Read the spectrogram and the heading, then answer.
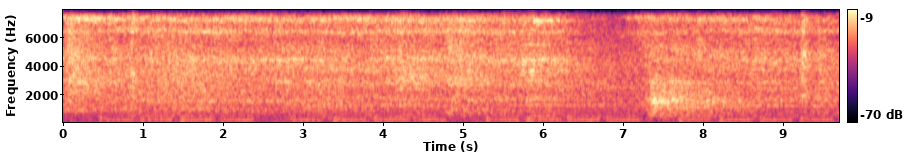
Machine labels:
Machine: slide rail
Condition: normal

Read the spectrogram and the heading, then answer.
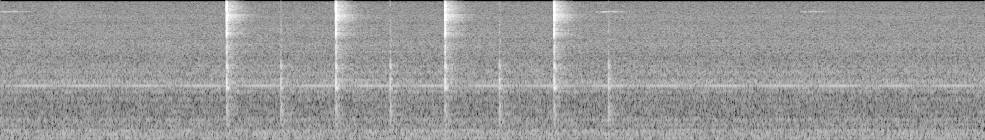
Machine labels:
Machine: valve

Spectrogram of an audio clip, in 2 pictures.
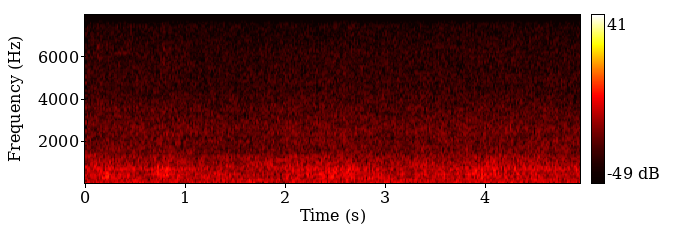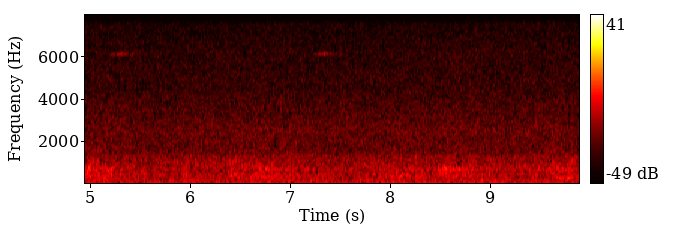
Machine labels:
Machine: pump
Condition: abnormal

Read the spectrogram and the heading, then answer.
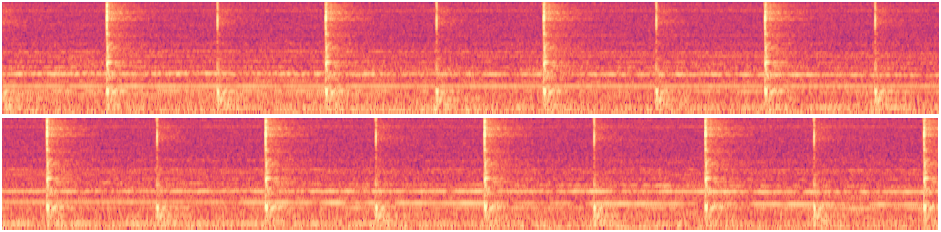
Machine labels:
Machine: valve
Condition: normal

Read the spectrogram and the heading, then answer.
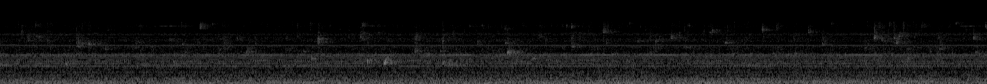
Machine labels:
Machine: pump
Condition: normal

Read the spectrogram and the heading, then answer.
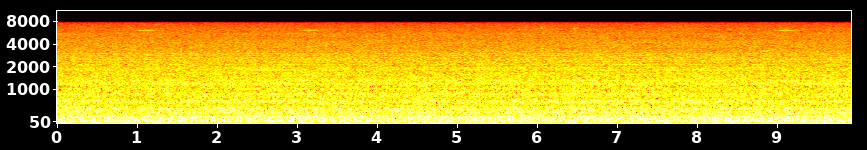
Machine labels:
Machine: fan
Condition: normal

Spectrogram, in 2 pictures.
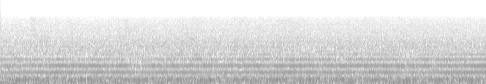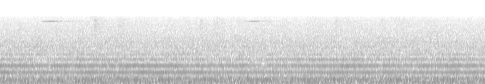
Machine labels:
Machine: fan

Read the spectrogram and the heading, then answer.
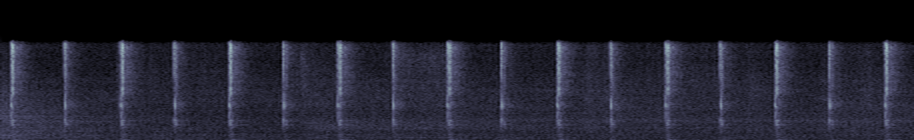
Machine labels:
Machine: valve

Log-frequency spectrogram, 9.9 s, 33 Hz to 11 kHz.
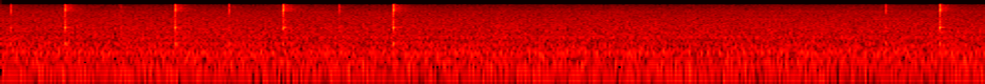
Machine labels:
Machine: valve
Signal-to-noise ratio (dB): -6 dB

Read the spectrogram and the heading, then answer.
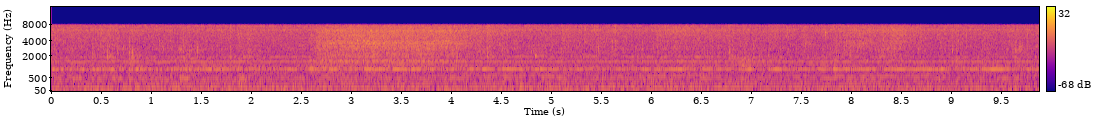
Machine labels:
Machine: pump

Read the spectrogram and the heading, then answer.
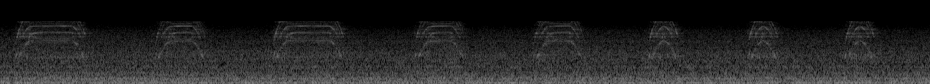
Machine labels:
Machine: slide rail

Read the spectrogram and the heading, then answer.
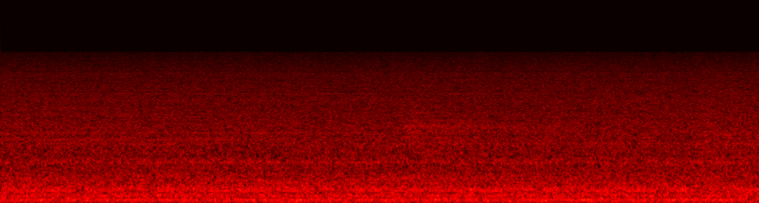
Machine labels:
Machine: slide rail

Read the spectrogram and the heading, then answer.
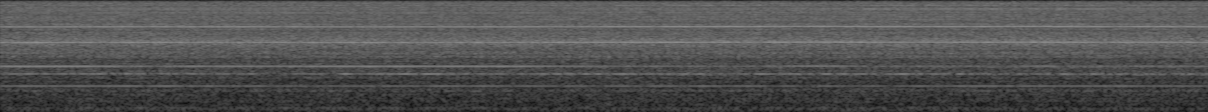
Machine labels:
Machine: pump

